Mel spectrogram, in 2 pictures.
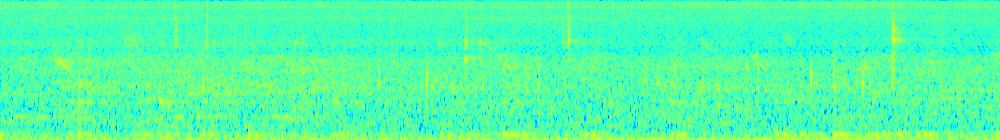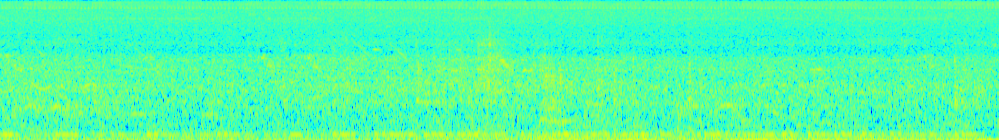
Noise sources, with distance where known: person or small group talking, far

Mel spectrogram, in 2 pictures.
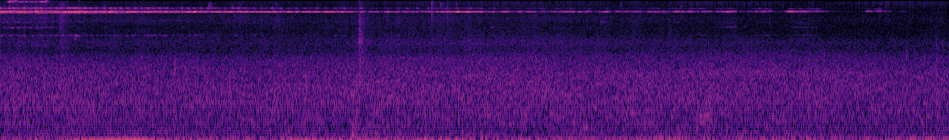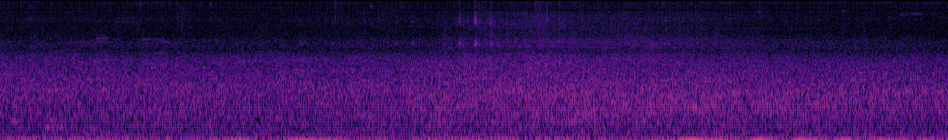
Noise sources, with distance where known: medium-sounding engine, far
person or small group talking, far

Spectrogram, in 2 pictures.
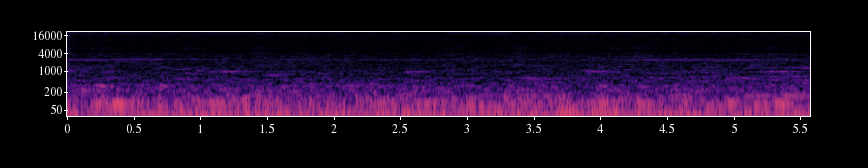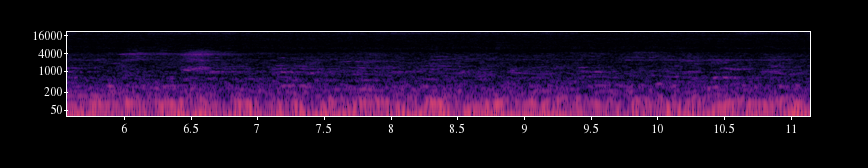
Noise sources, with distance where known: background noise

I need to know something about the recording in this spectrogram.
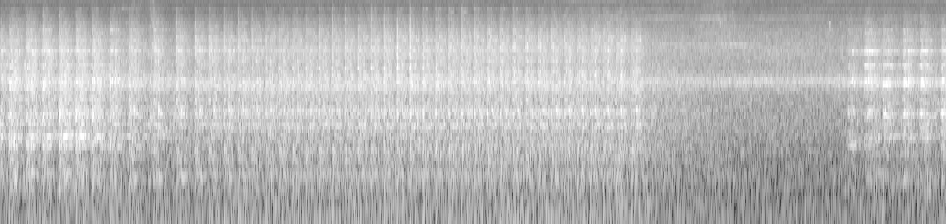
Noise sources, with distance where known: hoe ram

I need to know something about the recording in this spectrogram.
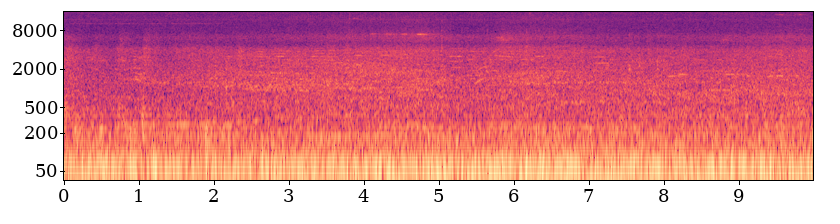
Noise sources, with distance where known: medium-sounding engine
music from an unclear source, far

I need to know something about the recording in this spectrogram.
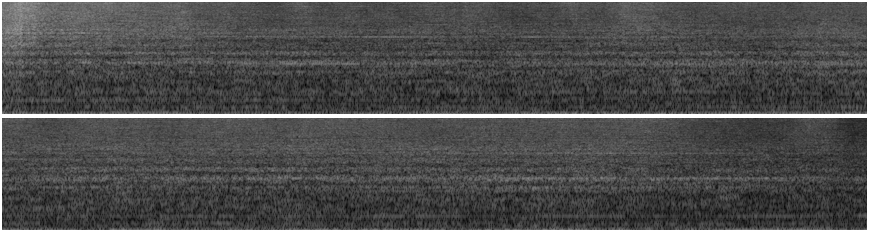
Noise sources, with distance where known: large-sounding engine, near

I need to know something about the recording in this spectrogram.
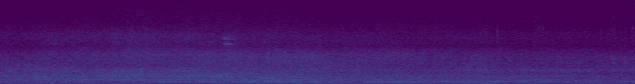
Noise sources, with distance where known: large-sounding engine, near

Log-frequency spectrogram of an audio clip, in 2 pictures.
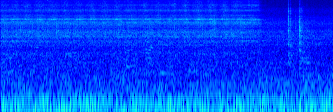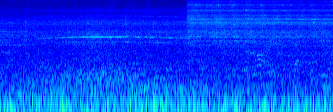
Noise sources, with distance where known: person or small group talking

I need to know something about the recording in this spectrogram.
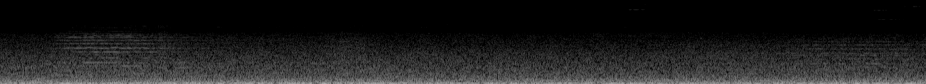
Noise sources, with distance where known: car horn

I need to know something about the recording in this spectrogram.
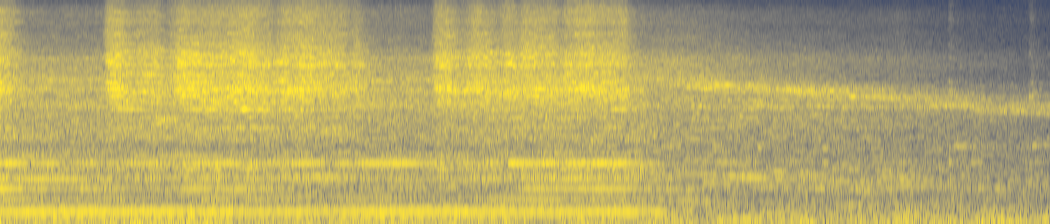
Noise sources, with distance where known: unidentified powered saw, near

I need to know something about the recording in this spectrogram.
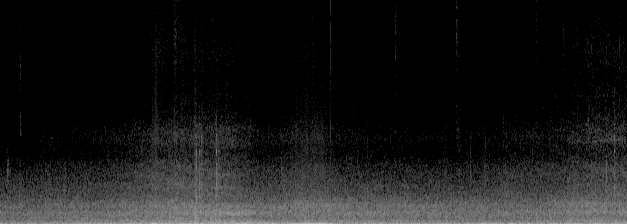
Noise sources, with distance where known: medium-sounding engine, near

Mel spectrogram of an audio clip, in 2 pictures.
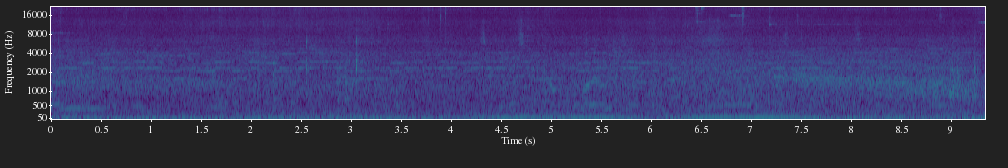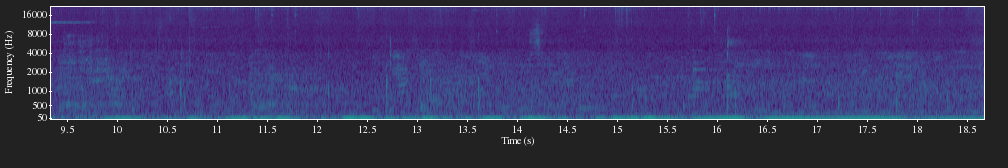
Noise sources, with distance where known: music from an unclear source

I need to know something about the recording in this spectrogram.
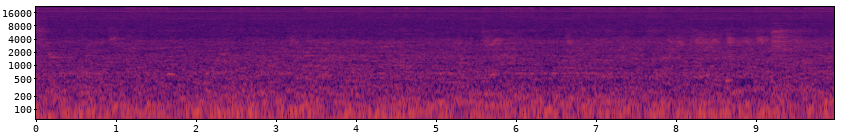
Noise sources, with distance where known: unidentified human voice, far

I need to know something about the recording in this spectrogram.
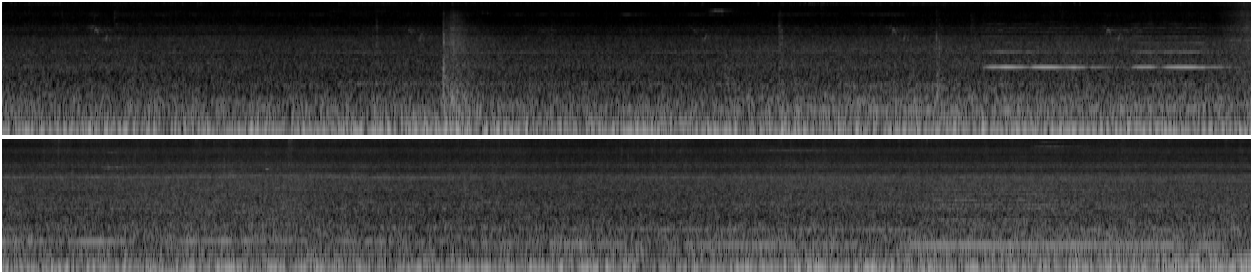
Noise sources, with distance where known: unidentified alert signal

